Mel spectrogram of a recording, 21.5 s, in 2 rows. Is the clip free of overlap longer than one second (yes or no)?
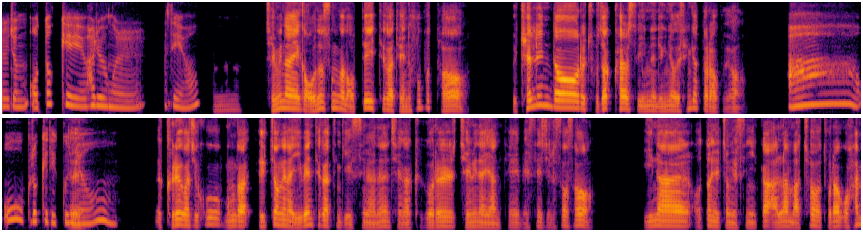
yes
